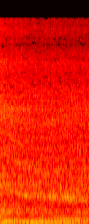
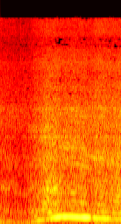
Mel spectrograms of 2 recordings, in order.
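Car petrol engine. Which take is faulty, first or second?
first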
